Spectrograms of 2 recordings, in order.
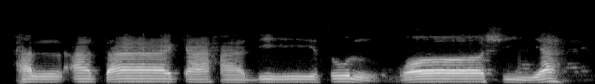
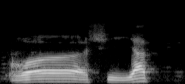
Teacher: jadi hak besar, jadi hak yang ada di tenggorokan bagian bawah, bukan ghasyiyat.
